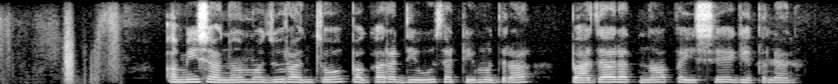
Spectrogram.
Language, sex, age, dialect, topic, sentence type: Marathi, female, 25-30, Southern Konkan, banking, statement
